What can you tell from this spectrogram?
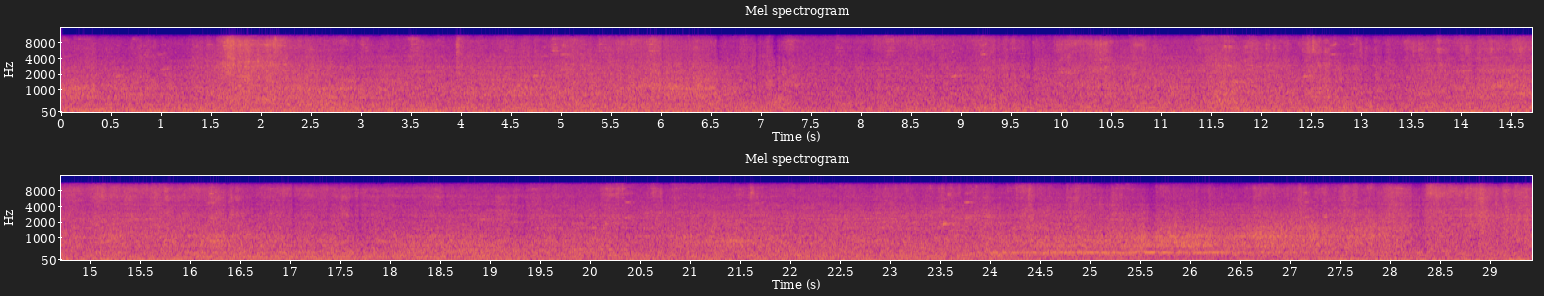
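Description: Norfolk Southern intermodal freight train's cars, double-stack containers and trailers on flatcars, rolling steadily past, with the continuous noise of steel wheels on the rails.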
